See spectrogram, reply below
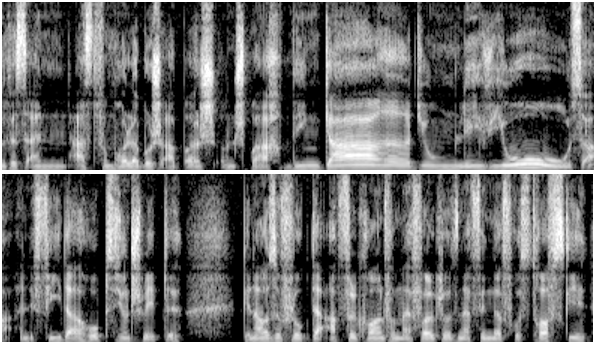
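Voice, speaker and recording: A man's voice: medium pitch, creaky. A man reading a homemade story aloud in a plain way, with slips and restarts.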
